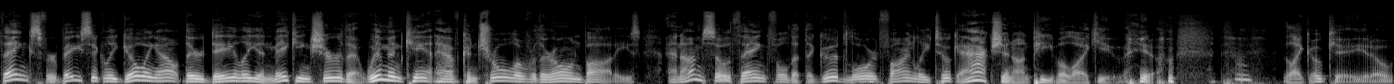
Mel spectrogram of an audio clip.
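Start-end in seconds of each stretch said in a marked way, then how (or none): none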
